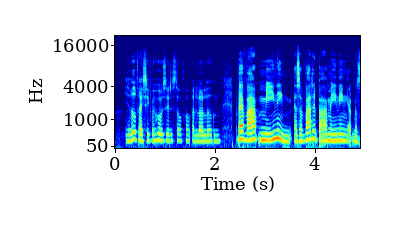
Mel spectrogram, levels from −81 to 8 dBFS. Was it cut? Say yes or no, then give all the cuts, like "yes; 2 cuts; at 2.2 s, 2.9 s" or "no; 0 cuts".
yes; 1 cut; at 1.5 s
